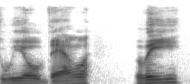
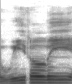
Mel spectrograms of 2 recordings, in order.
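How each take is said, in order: First: The middle L sound is clearly pronounced. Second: The middle L sound is dropped. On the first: The speaker calls it right. "I think you're supposed to pronounce the L" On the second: The speaker calls it wrong. "I don't think that's how you say it"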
